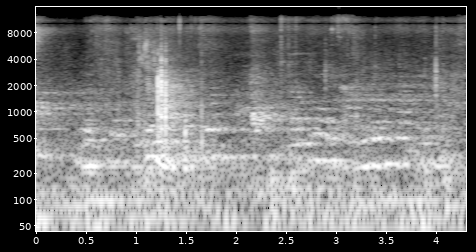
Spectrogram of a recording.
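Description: A child's voice speaking quietly, with a short sharp sound about a second in.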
